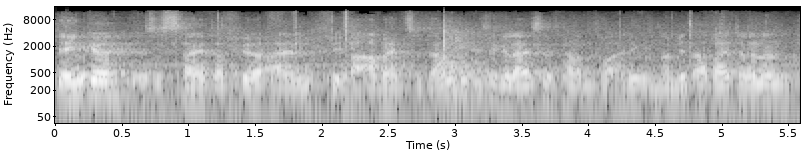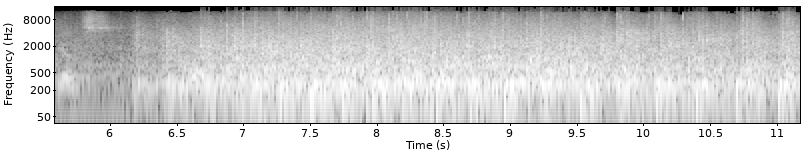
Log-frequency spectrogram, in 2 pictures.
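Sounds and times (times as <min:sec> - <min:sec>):
speech: 0:00.0 - 0:07.4
large crowd applauding: 0:06.6 - 0:11.1.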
